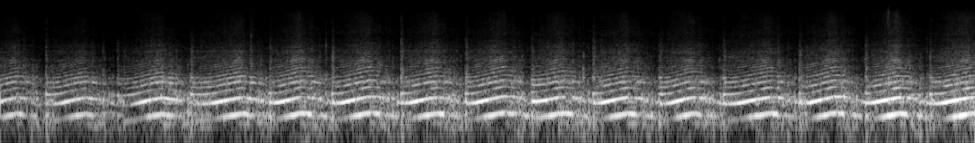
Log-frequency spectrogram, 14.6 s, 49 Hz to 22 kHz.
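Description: Formula 1 race car engine revving between 9000 and 10000 rpm, a loud continuous whining roar whose pitch rises and falls in a regular cycle about once a second, sustained throughout.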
